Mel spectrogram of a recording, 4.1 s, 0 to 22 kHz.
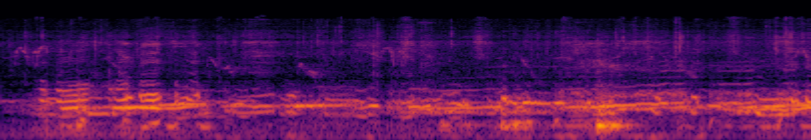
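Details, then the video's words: Roughly 200 free-range chickens on a sunny spring day, many birds clucking and giving long wavering calls at once, forming a continuous, busy chorus with short low clucks underneath. "Chicken Sounds 1 Hour - Chicken Sound Effect"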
